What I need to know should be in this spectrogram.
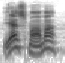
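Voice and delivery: put-on high, loud, solemn child; grave little boy. A narrator's reading. Little boy backs his sister up to mamma, very earnestly. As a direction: affirm it with small-boy gravity. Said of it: "asseverated Peony, with much gravity".

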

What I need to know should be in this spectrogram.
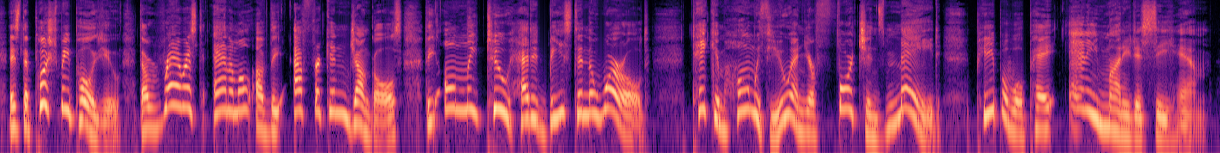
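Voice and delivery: high-pitched showman's announcement, easing down; proud monkey presenter. A narrator's reading. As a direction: present a rare marvel eagerly as a lightly voiced monkey. Chee-Chee presents the animal proudly.

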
